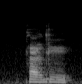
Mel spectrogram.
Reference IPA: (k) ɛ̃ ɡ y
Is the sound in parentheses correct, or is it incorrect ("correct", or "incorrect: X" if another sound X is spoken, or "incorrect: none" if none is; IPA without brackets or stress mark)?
correct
